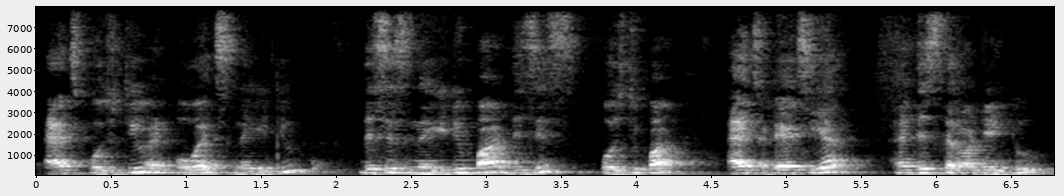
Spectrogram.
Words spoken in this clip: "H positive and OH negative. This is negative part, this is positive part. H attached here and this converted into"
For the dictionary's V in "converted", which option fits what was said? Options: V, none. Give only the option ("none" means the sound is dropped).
none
